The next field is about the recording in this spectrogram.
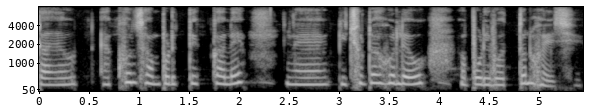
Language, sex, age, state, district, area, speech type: Bengali, female, 45-60, West Bengal, Purba Bardhaman, rural, spontaneous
